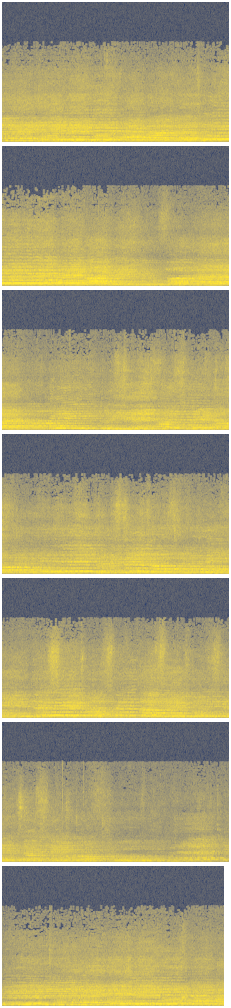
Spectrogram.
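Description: Mixed choir of men's and women's voices singing a sacred choral piece a cappella in sustained chords, softening briefly late on and swelling again near the end.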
